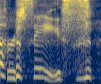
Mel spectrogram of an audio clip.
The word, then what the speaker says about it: Versace: Prada, other Versace, Versace, Versace, Versace. Look at that. Have you ever seen uh that show girls that she says that? Oh yeah, it's Versace.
